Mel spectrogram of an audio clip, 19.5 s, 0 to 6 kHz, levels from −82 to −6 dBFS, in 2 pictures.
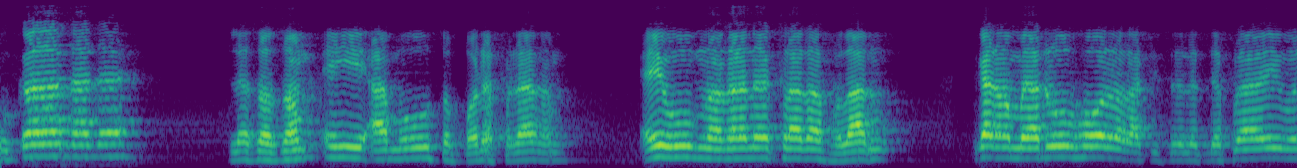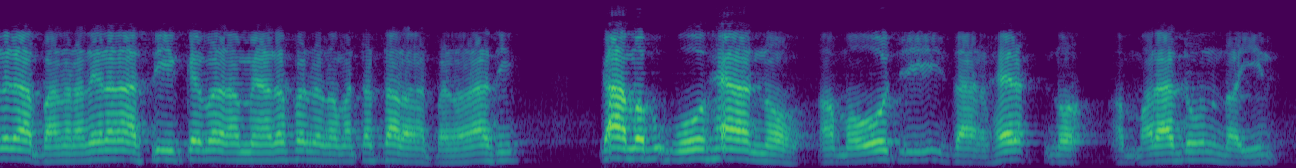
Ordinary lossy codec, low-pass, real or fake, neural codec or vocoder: AAC, 48 kbps; 5.4 kHz; fake; codec, 16 kHz, 0.4 kbps, LongCat-Audio-Codec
